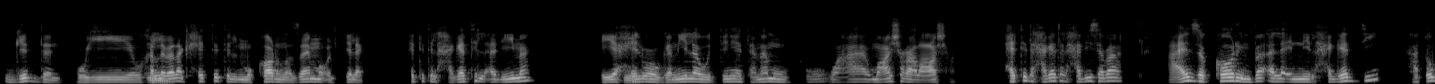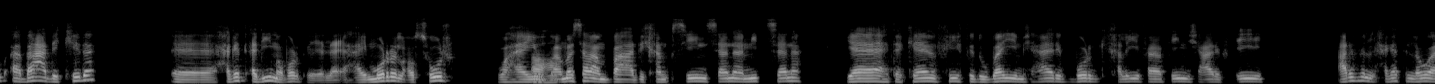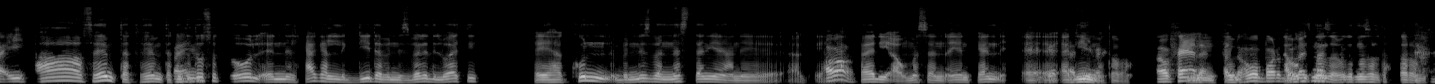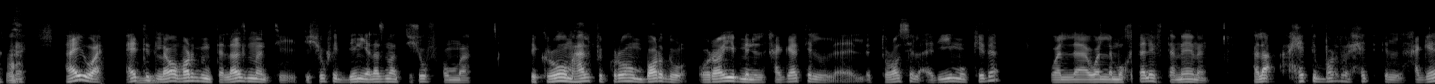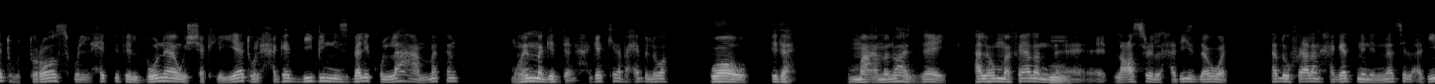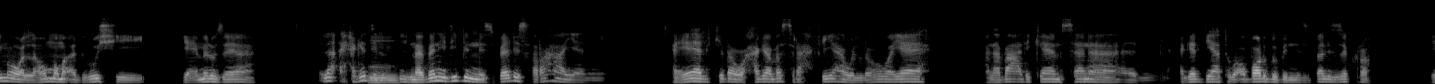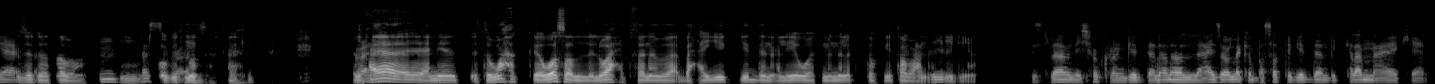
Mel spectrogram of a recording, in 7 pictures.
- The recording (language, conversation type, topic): Arabic, podcast, إزاي بتختار الأماكن اللي بتحب تروح تستكشفها؟
- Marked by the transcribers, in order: unintelligible speech; laugh; laughing while speaking: "بصراحة"; tsk; tsk; unintelligible speech; unintelligible speech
